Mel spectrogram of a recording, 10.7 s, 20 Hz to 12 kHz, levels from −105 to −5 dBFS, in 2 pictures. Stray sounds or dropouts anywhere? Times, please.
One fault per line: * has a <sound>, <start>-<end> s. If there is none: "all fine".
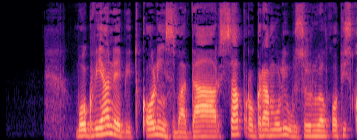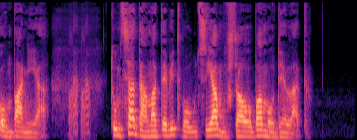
* has a laugh, 6.4-6.7 s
